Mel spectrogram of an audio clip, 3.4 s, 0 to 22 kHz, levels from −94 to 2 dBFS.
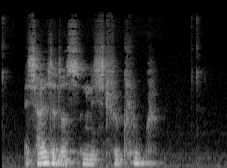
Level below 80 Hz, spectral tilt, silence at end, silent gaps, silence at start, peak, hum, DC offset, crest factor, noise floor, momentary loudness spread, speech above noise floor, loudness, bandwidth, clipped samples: -54 dBFS; -6 dB/octave; 0.45 s; none; 0.05 s; -10 dBFS; none; under 0.1%; 20 dB; -59 dBFS; 12 LU; 33 dB; -27 LUFS; 14 kHz; under 0.1%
